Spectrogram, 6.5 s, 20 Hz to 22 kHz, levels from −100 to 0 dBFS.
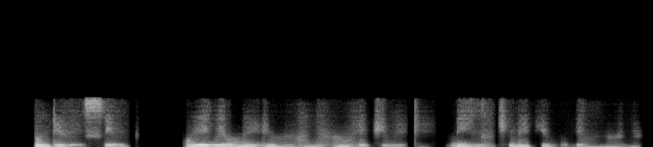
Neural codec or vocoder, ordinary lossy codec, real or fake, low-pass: codec, 44.1 kHz, 0.9 kbps, DAC; none; fake; 7.2 kHz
